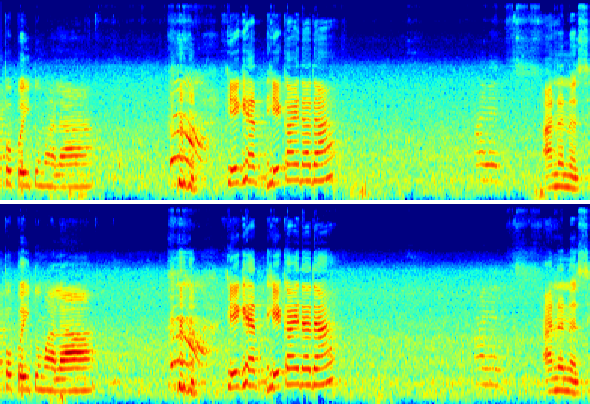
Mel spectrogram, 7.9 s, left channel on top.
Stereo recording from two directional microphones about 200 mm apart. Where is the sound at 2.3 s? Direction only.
10° left (ahead or behind).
